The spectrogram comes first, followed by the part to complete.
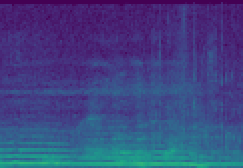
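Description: Background song in which a voice holds one long steady note, with the melody moving on near the end.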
